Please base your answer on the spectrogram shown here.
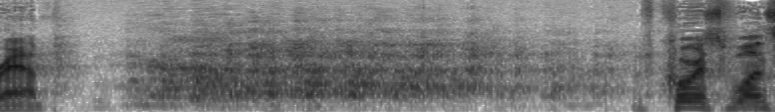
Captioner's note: laughter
